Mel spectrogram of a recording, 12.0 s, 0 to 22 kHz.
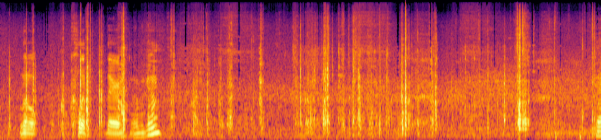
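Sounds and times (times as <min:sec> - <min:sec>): plastic trim panel clicks and scrapes: 0:00.2 - 0:12.0.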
